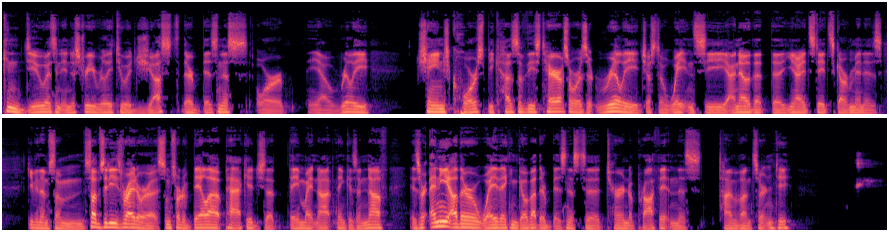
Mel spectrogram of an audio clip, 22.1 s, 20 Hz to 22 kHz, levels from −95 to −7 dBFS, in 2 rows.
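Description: Speech recording, no technical faults detected anywhere in the clip.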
